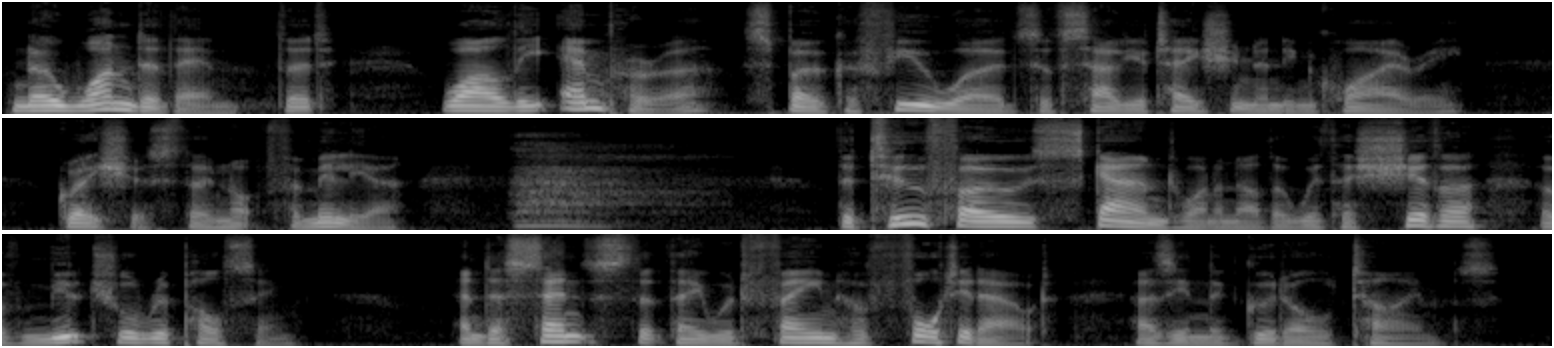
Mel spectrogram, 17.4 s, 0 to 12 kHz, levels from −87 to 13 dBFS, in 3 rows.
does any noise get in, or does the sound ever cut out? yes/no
yes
